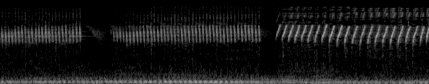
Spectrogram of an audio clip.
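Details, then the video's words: Canary singing to encourage lazy canaries: a sustained high buzzy trill broken by short gaps, then a fast rhythmic rattle of repeated notes, over a low background hum. "muito eficaz para estimular o som de canários preguiçosos"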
